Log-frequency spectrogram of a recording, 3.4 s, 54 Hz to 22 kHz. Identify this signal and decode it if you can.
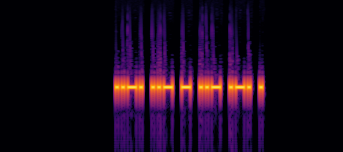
Morse code, heard as a keyed tone, about 40 wpm, 700 Hz. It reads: FUTURE
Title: Six Letter Words - 40wpm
